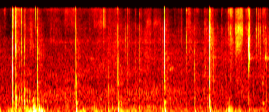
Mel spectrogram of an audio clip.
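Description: Basketball being dribbled on an outdoor hard court, bouncing about once a second with sharp slaps.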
